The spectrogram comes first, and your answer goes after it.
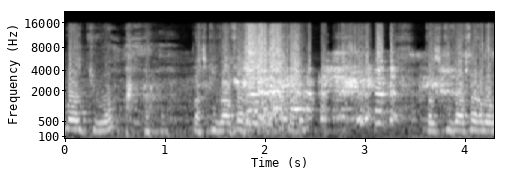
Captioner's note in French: rire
